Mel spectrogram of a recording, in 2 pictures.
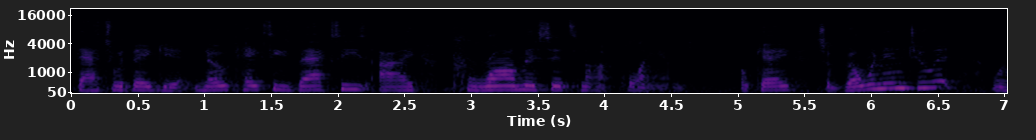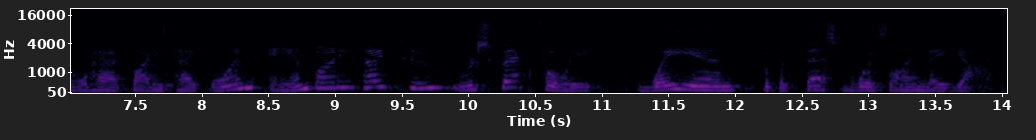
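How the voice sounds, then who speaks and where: A man hosting a comedic gaming video, talking in an excitable, rambling, sarcastic way and swearing freely. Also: on the high side, measured pace.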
